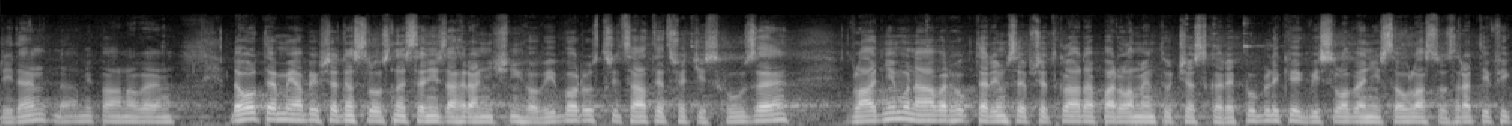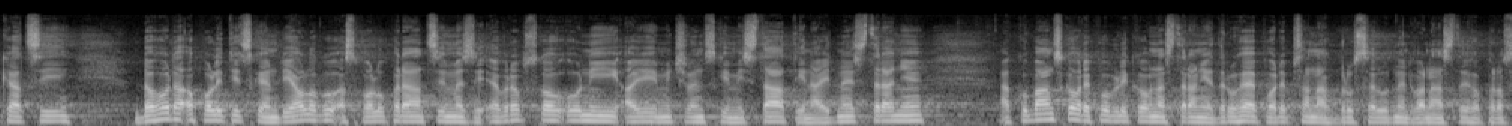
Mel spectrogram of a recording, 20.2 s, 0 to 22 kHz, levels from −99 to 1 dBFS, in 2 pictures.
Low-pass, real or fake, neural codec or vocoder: 14.4 kHz; real; none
